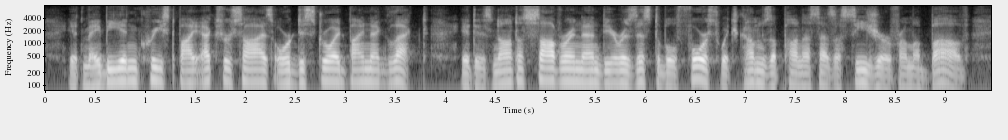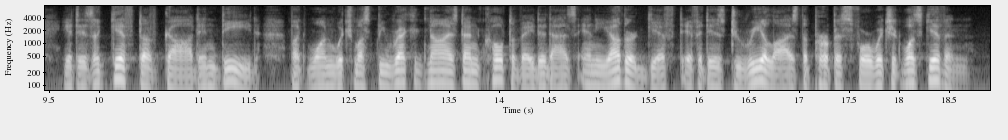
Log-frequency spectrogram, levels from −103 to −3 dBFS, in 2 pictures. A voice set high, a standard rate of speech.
No: low, 110 Hz; average, 185 wpm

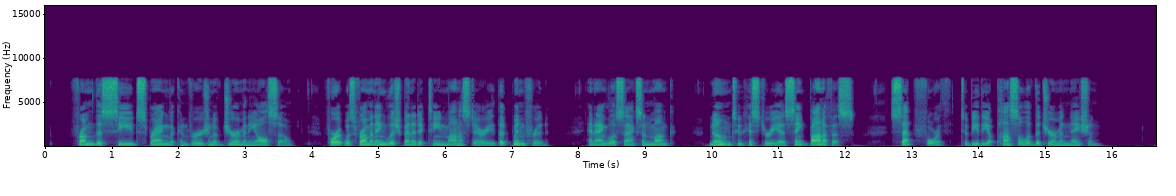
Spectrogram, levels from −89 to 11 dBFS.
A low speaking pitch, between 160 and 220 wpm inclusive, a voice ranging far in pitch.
No: low, 100 Hz; average, 140 wpm; wide, 7.1 semitones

